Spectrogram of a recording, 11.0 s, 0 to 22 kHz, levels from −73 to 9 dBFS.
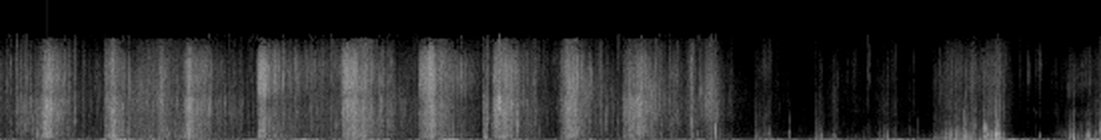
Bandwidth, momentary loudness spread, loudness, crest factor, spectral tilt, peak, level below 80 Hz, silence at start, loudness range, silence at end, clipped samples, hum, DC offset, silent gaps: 17 kHz; 24 LU; -24 LUFS; 28 dB; 0 dB/octave; 0 dBFS; -36 dBFS; 0 s; 12 LU; 0 s; under 0.1%; none; under 0.1%; none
